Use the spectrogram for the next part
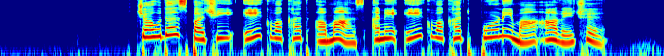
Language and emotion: Gujarati, neutral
